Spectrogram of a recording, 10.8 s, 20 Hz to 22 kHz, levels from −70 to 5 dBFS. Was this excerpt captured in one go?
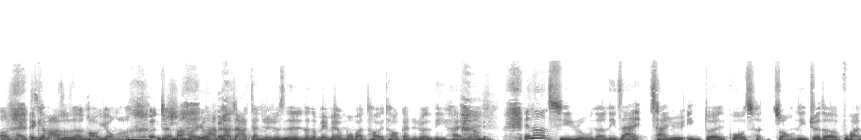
yes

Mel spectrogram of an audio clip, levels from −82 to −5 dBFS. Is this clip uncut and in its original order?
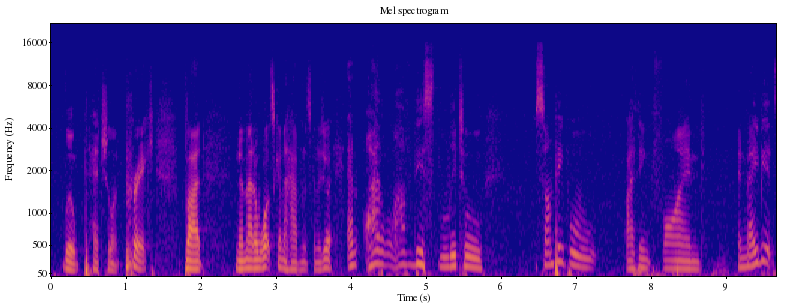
yes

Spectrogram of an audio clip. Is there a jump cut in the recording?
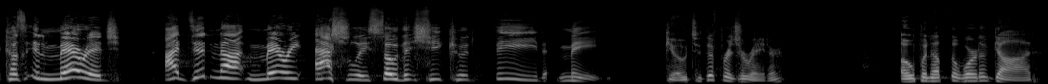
yes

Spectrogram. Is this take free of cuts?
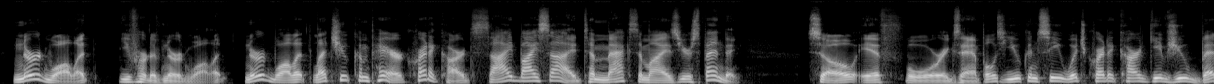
no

